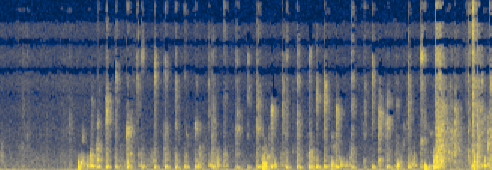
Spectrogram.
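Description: A young man gulps a drink in quick, steady swallows.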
